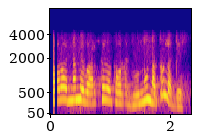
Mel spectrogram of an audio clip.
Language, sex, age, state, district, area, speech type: Sindhi, female, 45-60, Maharashtra, Thane, rural, conversation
